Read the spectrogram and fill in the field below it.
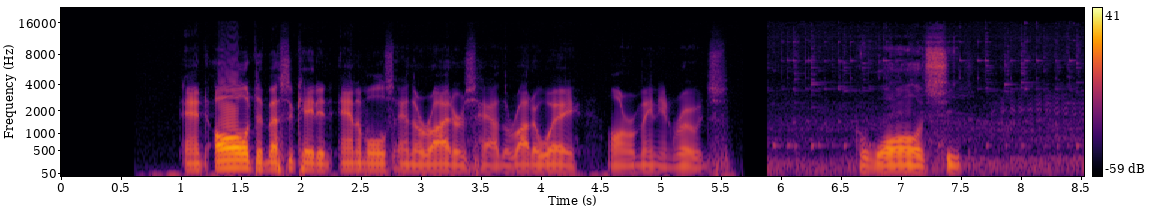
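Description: Sheep bleat.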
